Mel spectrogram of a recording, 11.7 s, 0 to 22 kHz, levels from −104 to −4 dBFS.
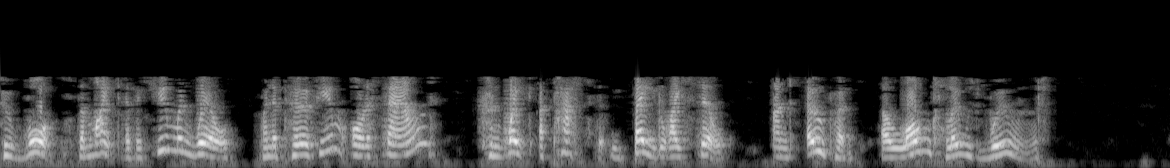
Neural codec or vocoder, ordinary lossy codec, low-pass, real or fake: none; AAC, 16 kbps; 7.2 kHz; real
